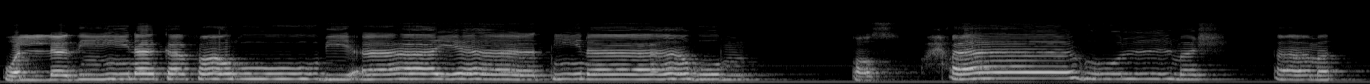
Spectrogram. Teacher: والذین کی جو ذال ہے اس ذال کو نارمل پڑھیں گے۔ کفروا کی جو کاف ہے اس کاف کو باریک پڑھیں گے۔ واو ساکن ہے، واو کا ما قبل جو را ہے اس را کی حرکت پیش ہے، اس وجہ سے واو مدہ ہے، را کو تھوڑا سا لمبا کر کے پڑھیں گے تاکہ واو صحیح طریقے سے ادا ہو جائے۔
